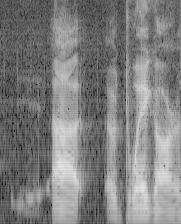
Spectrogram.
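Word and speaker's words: duergar: And the sculptor that completed it was a Durgar, which is not like Dwagar is how you pronounce it, right?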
